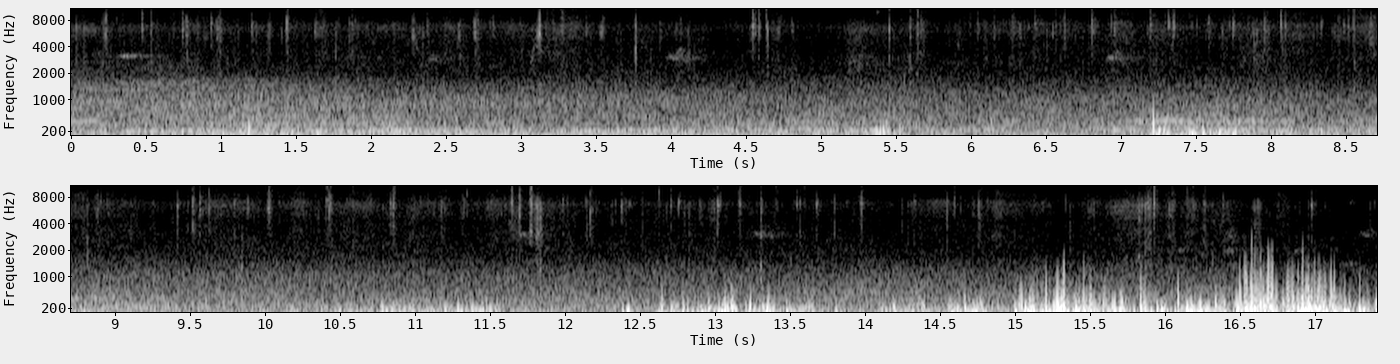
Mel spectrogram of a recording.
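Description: Footsteps on pavement over a steady low hum, with louder uneven rumbling building in the last few seconds.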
